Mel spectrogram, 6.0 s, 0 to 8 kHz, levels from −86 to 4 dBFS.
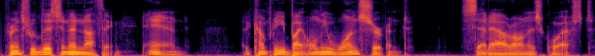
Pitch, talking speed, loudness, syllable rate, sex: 95 Hz, 170 wpm, -18 LUFS, 5.4 syllables/s, male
